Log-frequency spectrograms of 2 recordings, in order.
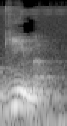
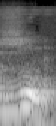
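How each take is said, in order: First: It begins with a hard g sound. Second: It begins with a soft French j sound. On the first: "les Égyptiens, en dialecte, ils le prononcent comme gim" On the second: "ils le prononcent comme jim, comme le français"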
